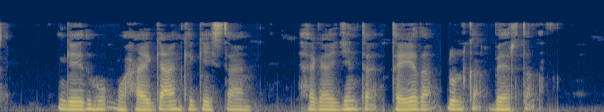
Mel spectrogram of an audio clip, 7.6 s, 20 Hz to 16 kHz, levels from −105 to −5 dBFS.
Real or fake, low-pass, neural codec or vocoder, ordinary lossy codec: real; 7.2 kHz; none; MP3, 48 kbps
